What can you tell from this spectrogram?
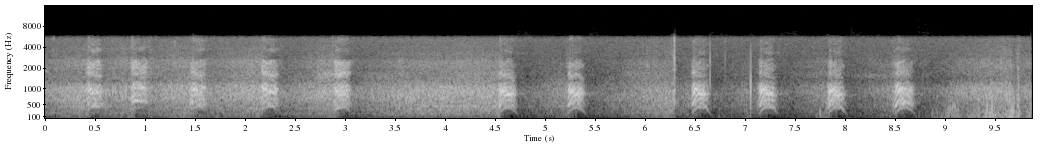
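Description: A dog barking repeatedly in short barks, a little over one a second, with a pause of about a second and a half partway through.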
